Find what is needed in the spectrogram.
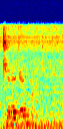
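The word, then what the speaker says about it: Cunégonde: lover Miss Kun I don't know how to pronounce Kunigan.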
